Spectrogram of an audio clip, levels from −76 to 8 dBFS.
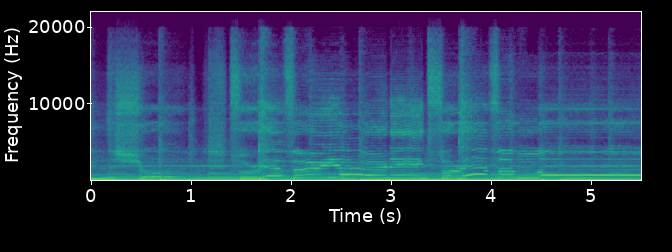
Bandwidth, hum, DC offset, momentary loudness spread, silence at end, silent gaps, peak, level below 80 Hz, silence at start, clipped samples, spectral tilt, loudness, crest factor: over 20 kHz; none; under 0.1%; 3 LU; 0 s; none; -2 dBFS; -18 dBFS; 0 s; under 0.1%; -5 dB/octave; -15 LUFS; 10 dB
